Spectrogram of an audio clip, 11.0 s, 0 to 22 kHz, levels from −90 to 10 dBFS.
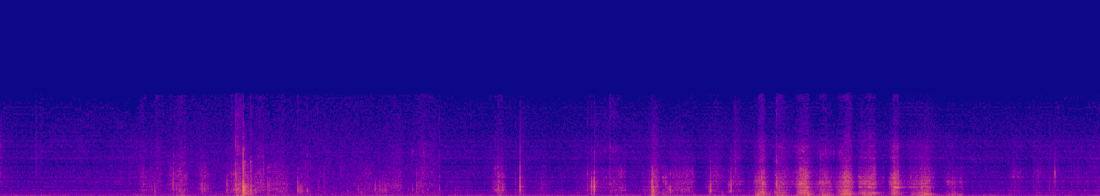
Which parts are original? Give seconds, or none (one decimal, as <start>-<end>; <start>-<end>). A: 1.5-4.4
